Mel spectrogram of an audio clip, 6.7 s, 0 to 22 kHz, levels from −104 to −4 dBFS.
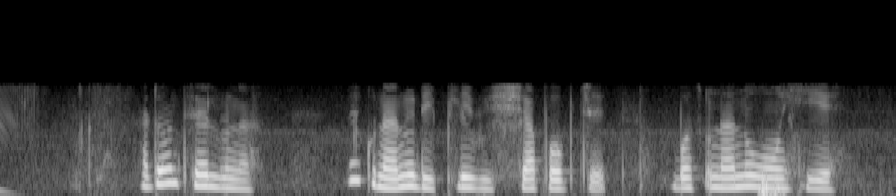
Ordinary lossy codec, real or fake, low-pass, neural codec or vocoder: none; real; 3.6 kHz; none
